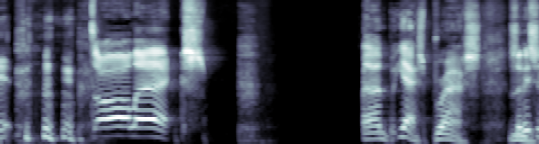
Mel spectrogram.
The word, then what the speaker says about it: Daleks: Particularly liked it when they were talking about the Daleks. No, the Daleks.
